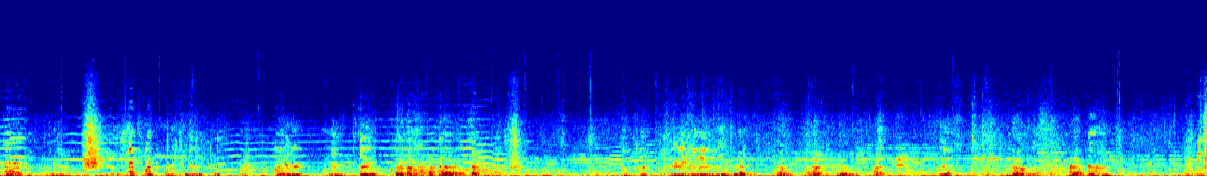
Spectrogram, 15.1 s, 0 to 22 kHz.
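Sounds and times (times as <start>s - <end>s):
pigs grunting and oinking: 0.0s - 6.6s, 7.7s - 12.0s, 12.6s - 14.0s
background music: 0.0s - 15.0s.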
